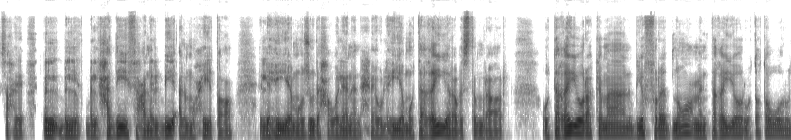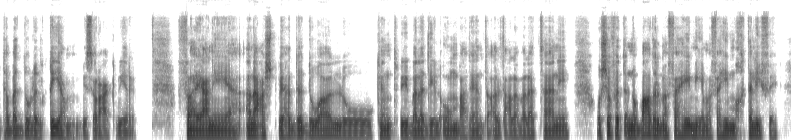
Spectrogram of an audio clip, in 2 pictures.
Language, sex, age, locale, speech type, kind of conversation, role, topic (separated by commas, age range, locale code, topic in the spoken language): Arabic, male, 40-44, ar-SY, conversation, unstructured, none, إيه اللي في رأيك بيخلّي الشخص صادق؟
